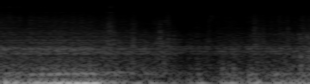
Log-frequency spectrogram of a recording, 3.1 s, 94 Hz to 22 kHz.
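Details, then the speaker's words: Harley-Davidson edition Ford F-150, towed in not running; uneven, lumpy low rumble that sags and nearly dies off throttle, shaking badly and unable to hold an idle; fuel delivery fault, rough running and no idle; coil packs and spark plugs to be replaced first. "oh she caming no so yeah she's shaking bad let's shut her down"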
